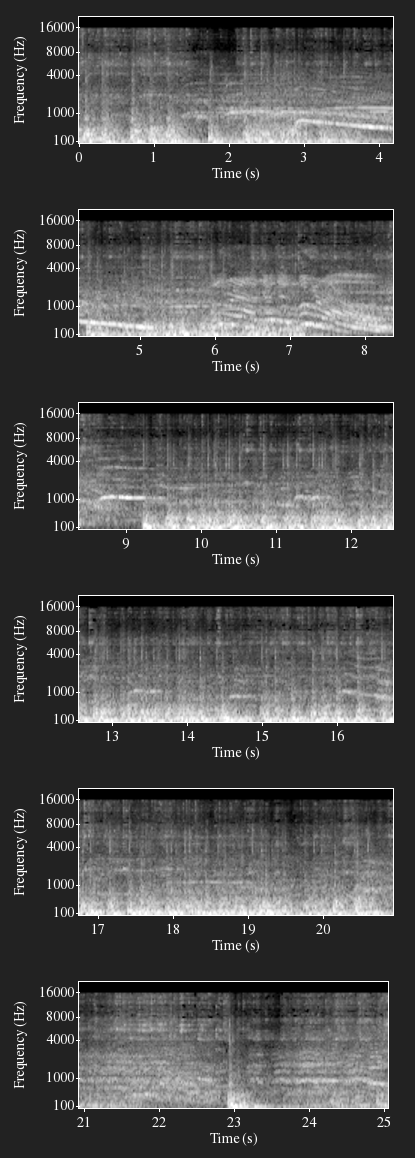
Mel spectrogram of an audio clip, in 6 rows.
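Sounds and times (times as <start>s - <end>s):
big drum beating rapidly: 0.0s - 7.7s, 9.2s - 21.0s
high singing voices: 2.0s - 9.6s.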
